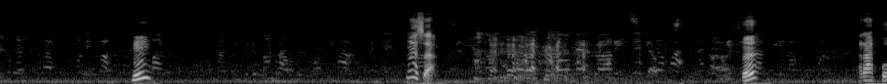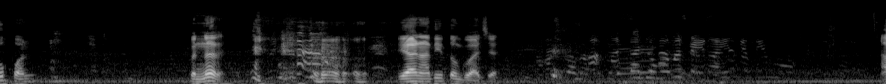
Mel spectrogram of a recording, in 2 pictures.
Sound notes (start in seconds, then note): 4.6 laughing; 11.4 laughing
